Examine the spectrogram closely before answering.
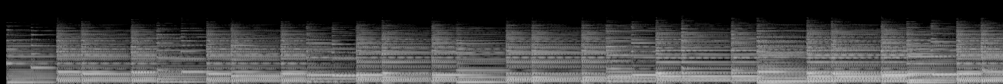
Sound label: piano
